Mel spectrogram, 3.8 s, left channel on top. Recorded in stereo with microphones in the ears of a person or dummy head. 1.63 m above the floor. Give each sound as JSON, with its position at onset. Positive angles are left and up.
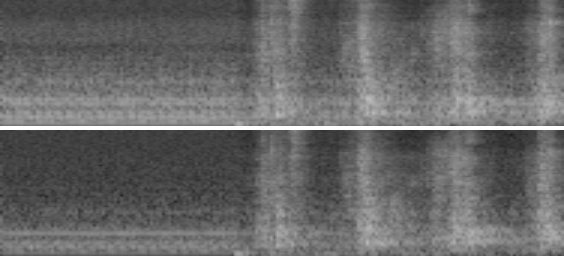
{"t": 1.5, "sound": "footsteps", "side_deg": 25, "distance_m": 1.9}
